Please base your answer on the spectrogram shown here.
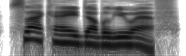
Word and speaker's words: slack off: The word slack sounds like slake. The word off sounds like awf. Together they sound like slack awf.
